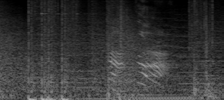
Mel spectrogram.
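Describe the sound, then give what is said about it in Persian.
A volley of gunfire: several sharp, loud shots crack out in quick, irregular bursts, with brief whistling, ricochet-like tones in the middle and faint voices mixed underneath. “نه نه نه نه نه نه، صبر کنید، دیگه تیراندازی نکنید، به روش خودم حلش میکنم.”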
